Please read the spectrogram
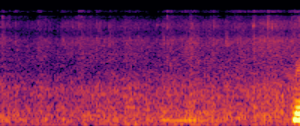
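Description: Faint steady hiss of room tone during a pause in a woman's talk; her voice comes back right at the end.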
